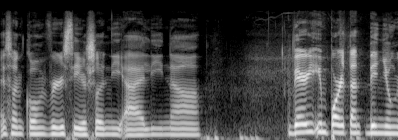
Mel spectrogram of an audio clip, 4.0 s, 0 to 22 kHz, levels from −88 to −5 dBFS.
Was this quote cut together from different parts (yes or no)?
no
